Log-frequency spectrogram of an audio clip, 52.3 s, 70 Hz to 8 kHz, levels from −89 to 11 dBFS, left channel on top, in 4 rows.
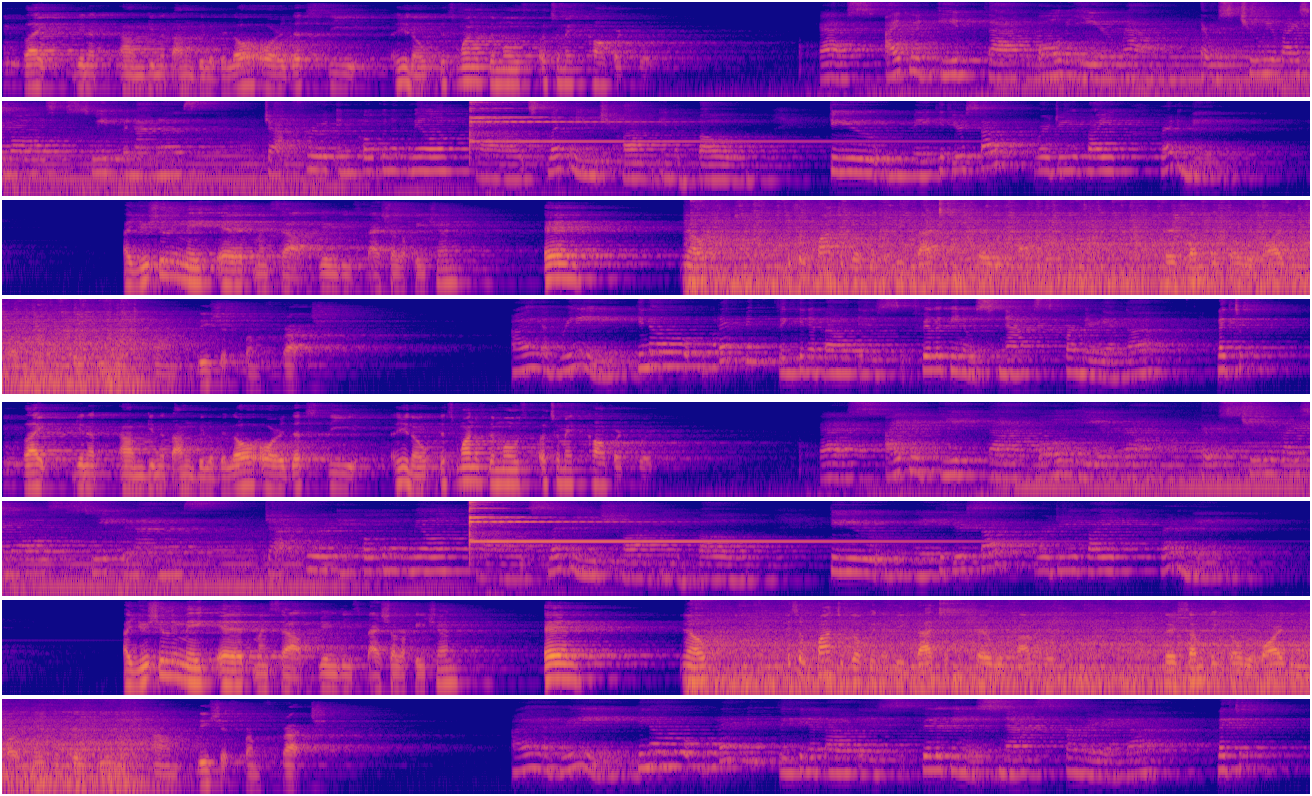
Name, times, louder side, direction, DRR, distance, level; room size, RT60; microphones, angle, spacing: voice 1, 0.7-3.5 3.9-4.3 4.5-6.5 27.4-30.7 31.6-31.9 33.0-33.2 34.0-36.9 37.8-42.5, right 4 dB, 30° right, 6 dB, 0.4 m, -29 dB
sound 1, 6.9-7.4 7.7-7.8 8.0-18.7, right 1 dB, 90° right, 2.4 m, -45 dB
voice 2, 8.2-11.7 12.0-15.0 15.7-17.5 17.8-21.0 21.3-23.1 23.4-25.2 44.3-50.8 51.4-51.6, left 2 dB, 85° left, -3 dB, 1.6 m, -37 dB
sound 2, 17.7-23.1, right 8 dB, 70° right, 0.7 m, -32 dB
sound 3, 33.0-40.6, left 1 dB, 50° left, 1.9 m, -30 dB
22.5 x 12.5 x 2.6 m, 2.7 s
head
